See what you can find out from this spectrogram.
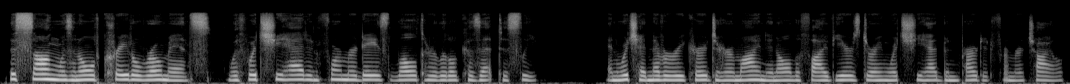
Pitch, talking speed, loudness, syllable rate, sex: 200 Hz, 235 wpm, -21 LUFS, 5.7 syllables/s, female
